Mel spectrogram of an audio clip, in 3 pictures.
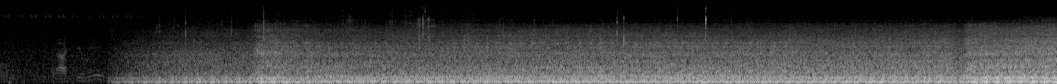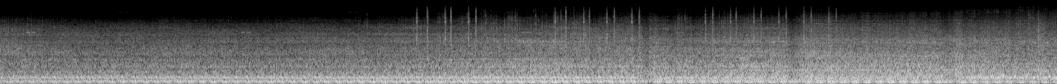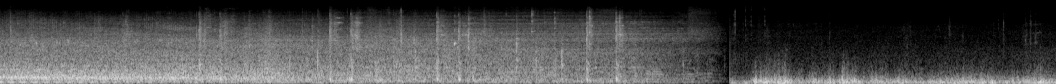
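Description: ČSD T47 narrow-gauge diesel locomotive passing with its train: the engine's steady drone comes in about a second in and grows louder as it approaches, loudest as it goes by, with wheels clicking over the rail joints as the coaches pass. The sound cuts off suddenly near the end.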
